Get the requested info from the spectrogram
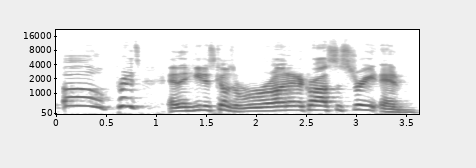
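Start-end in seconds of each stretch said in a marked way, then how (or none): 0.1-0.9 much higher calling out a name; high mock calling. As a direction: call the dog sweetly, high up. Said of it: "waves, like".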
